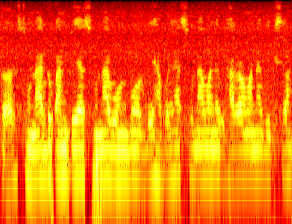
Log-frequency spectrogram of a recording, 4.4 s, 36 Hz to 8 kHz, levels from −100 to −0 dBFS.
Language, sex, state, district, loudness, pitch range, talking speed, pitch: Odia, male, Odisha, Sambalpur, -19 LUFS, 105-110 Hz, 95 wpm, 110 Hz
